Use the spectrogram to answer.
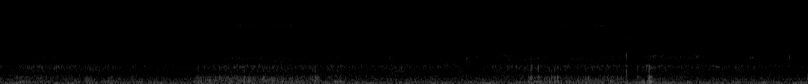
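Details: A son snoring in his sleep: soft, steady, low rumbling breath noise in a quiet room, consistent with light snoring.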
